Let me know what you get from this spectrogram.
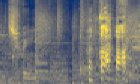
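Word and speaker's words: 锤: So, do you know the pronunciation of that? Can you In remind Chinese? me? Yeah, it's Chui.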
